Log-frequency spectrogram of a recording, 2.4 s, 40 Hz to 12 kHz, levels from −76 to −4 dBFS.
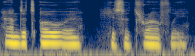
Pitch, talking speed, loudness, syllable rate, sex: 140 Hz, 150 wpm, -15 LUFS, 3.9 syllables/s, male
